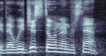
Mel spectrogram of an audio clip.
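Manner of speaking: ordinary talk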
